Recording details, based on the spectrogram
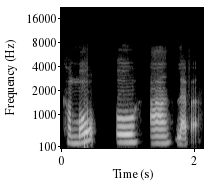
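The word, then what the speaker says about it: Kamoʻoalewa: I always pronounce these fast just because I've gotten used to pronouncing them, but Kamo'olewa.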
